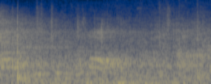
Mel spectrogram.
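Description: Badminton rally: sharp clicks of rackets striking the shuttlecock, and a short squeak of shoes on the court floor about a second in, over a steady murmur of the hall.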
